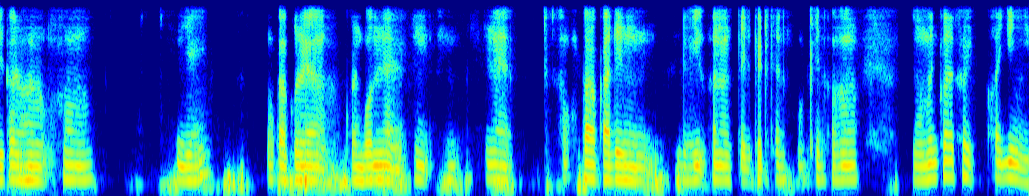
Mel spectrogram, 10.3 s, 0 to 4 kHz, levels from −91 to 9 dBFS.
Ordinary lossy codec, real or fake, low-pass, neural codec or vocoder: AAC, 32 kbps; fake; 3.6 kHz; codec, 44.1 kHz, 2.6 kbps, DAC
